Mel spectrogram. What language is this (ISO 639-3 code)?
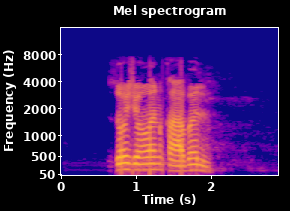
ydg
